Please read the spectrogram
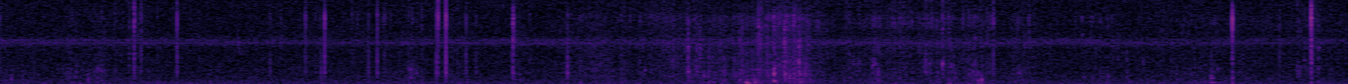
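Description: Small campfire being lit from kindling: faint scattered crackles and snaps of twigs catching and being laid on, with a brief cluster of crackling just before four seconds in and a couple of sharper snaps near the end.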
